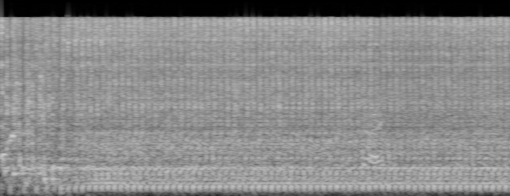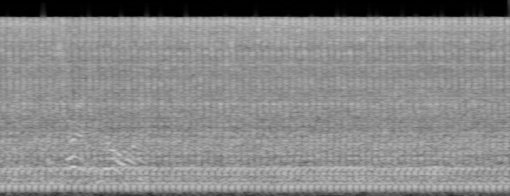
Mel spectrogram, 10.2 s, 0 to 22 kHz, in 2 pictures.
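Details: Rickel lawnmower, small single-cylinder engine, idling after an adjustment (set to 28–30 instead of 32) and fuel turned back on following a bad fuel leak: even, steady beat with no stumbling; the carb is no longer leaking and it runs fine.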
